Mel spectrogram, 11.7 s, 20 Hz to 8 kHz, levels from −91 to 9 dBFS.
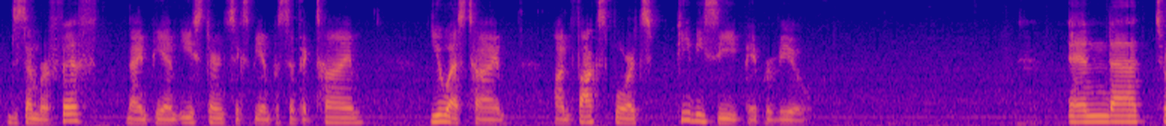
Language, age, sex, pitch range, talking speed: English, 20-39, male, 95-120 Hz, 100 wpm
